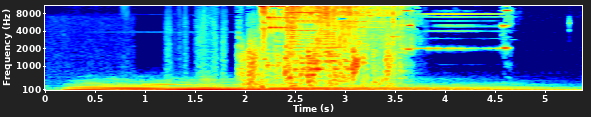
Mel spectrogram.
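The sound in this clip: A radio show's theme jingle opens on a loud, deep synth drone. Midway, a short burst of bright, noisy, sparkling tones and a few high sustained notes comes in, then the drone slowly fades out.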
